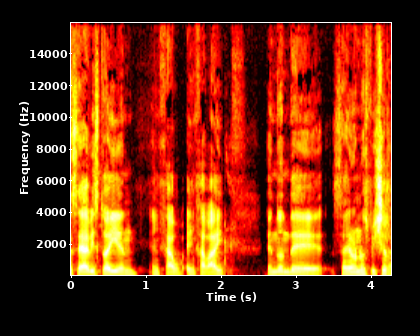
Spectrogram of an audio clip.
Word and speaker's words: Hawái: En realidad se pronuncia Hawái.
